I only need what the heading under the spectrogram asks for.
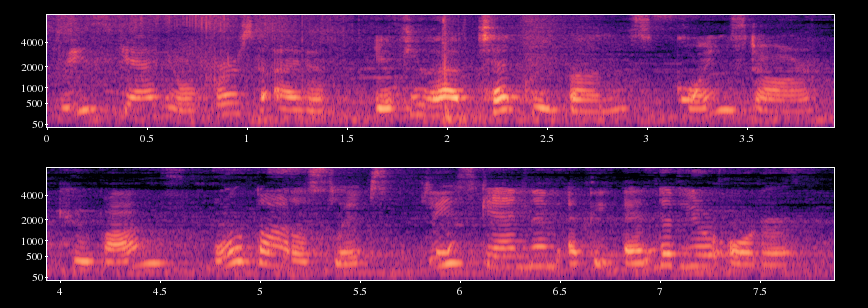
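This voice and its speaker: A woman's voice: on the high side, big pitch swings, normal speed, hardly any pauses, music in the background, rough recording. A woman's voice recorded as a polite automated self-checkout machine voice, giving clipped store checkout instructions.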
